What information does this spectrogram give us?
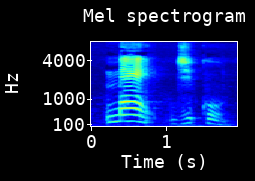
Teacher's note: A sílaba tônica é mé e as sílabas átonas são di e co, que são as sílabas mais fracas.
